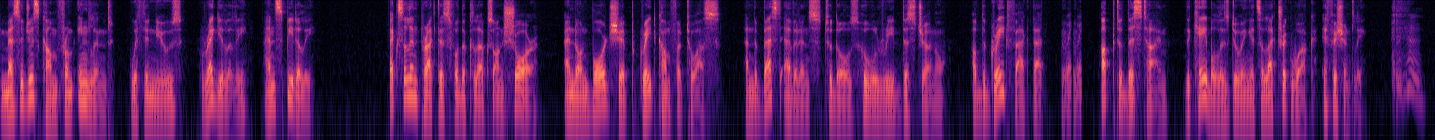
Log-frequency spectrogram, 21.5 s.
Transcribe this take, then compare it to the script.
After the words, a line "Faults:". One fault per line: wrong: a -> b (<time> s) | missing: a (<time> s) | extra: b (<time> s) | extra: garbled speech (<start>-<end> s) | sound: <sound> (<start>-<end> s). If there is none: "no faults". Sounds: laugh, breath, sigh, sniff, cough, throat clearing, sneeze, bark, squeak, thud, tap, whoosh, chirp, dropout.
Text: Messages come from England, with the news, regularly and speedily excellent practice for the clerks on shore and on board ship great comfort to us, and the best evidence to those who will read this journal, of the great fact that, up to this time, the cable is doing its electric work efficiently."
Messages come from England, with the news, regularly and speedily excellent practice for the clerks on shore and on board ship great comfort to us, and the best evidence to those who will read this journal, of the great fact that, up to this time, the cable is doing its electric work efficiently."
Faults:
sound: laugh (15.9-16.2 s)
sound: throat clearing (20.9-21.4 s)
